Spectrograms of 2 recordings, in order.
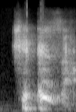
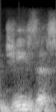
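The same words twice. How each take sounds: First: The word is screamed loudly. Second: The word is said calmly and quietly.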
